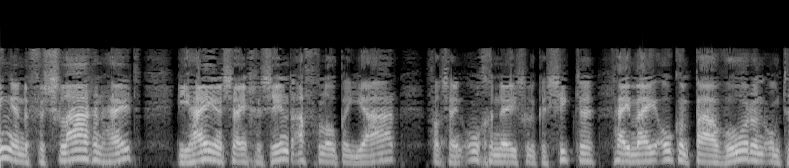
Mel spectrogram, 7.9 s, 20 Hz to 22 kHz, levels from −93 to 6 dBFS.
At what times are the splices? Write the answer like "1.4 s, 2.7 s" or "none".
2.9 s, 6.1 s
